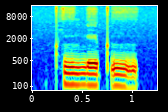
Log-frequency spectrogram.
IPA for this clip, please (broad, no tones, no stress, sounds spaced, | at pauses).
pʰ ĩ ŋ e pʼ ĩ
